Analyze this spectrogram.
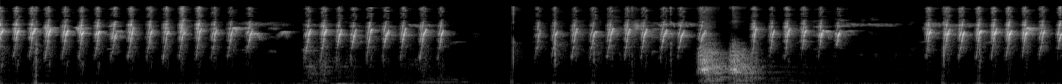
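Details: Lure recording of a brown-throated sunbird (local name wiceh) in full ngecret ngeplong song: bursts of rapid, high, metallic chips, about three per second, broken by short pauses, with one brief lower rushing noise midway.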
